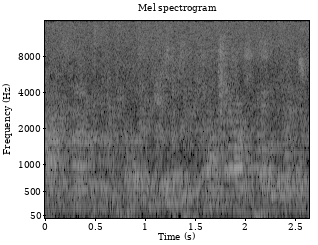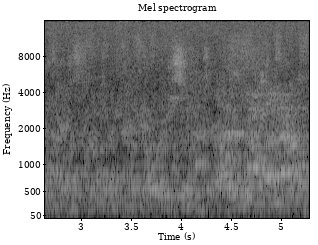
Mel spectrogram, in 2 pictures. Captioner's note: audience chatter continues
